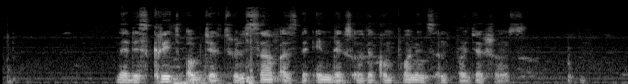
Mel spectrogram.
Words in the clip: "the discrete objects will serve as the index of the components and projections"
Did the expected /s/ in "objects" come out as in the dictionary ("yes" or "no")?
no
